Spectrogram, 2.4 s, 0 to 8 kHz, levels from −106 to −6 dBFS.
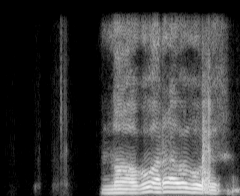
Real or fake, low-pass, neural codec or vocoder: fake; 7.2 kHz; codec, 16 kHz, 4 kbps, FreqCodec, smaller model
